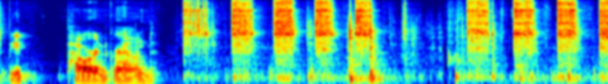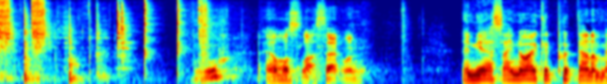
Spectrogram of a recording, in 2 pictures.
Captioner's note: clumsy screw drop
